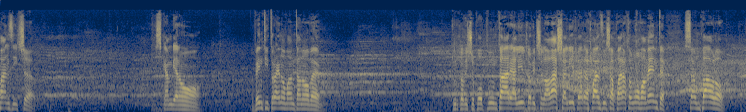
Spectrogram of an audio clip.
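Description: A ball bounces on a hard floor in an echoing hall.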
